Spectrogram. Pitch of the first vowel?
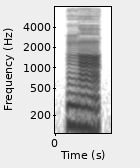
low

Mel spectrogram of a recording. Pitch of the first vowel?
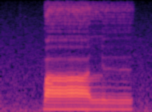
high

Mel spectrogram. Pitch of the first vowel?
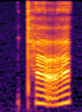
low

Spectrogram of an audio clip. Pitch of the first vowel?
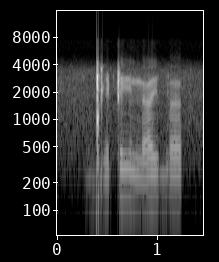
low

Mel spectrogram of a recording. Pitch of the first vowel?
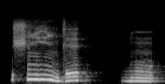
high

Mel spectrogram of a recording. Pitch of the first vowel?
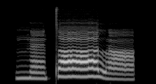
low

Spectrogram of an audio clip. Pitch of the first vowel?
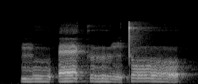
low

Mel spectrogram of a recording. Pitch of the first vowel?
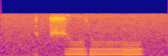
low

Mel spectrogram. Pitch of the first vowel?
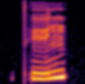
rising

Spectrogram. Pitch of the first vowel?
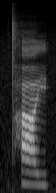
low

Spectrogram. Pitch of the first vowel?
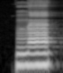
high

